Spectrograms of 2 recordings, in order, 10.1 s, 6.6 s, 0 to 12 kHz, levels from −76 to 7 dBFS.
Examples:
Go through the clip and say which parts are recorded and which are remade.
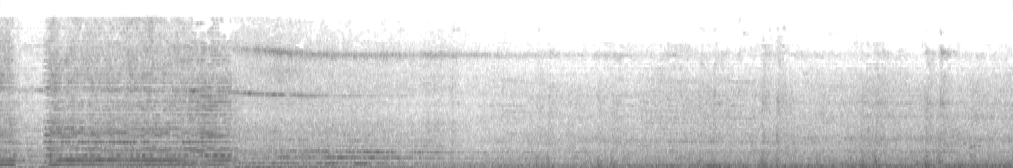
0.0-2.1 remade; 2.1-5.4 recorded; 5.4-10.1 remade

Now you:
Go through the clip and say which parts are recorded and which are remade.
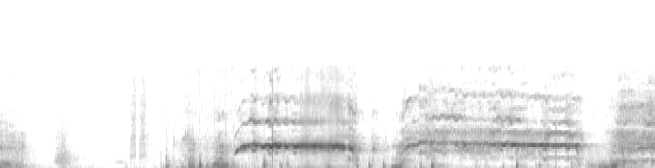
0.0-3.0 recorded; 3.0-3.5 remade; 3.5-6.6 recorded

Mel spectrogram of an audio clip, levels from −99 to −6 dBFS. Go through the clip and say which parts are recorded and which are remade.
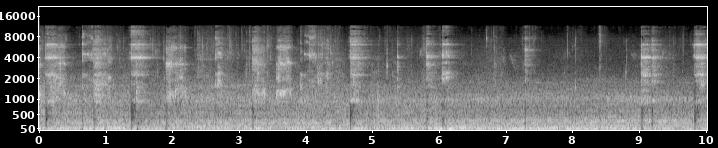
0.0-10.0 remade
